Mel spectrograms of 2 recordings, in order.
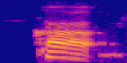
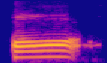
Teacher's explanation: kalau huruf kaf itu memiliki sifat hamas. Kalau qaf tidak memiliki sifat hamas.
